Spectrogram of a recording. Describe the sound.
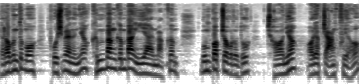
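A man talks steadily and clearly up close, his voice wrapped in an added reverb that gives each phrase a roomy, echoing tail.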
